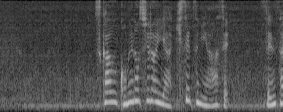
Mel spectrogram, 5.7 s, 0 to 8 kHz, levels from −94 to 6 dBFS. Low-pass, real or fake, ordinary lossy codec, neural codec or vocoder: none; fake; none; codec, 16 kHz, 4 kbps, FunCodec, trained on LibriTTS, 50 frames a second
